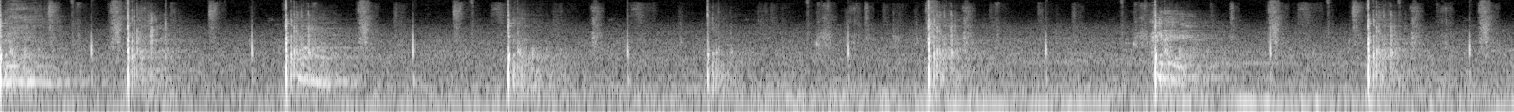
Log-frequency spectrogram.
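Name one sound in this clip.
Tennis rackets strike a ball back and forth in a steady rally.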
